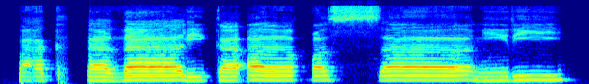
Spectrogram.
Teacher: Miri ditekan aja terus dilepas, jangan dipanjangkan. Kalau dipanjangkan tasdidnya hilang jadinya miri.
